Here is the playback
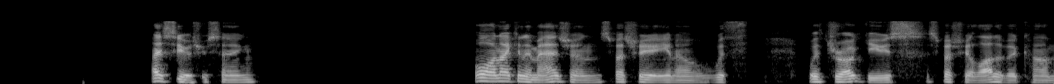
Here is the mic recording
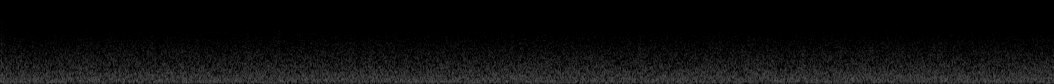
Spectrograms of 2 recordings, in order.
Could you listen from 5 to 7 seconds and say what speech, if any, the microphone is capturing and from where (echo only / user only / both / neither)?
neither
